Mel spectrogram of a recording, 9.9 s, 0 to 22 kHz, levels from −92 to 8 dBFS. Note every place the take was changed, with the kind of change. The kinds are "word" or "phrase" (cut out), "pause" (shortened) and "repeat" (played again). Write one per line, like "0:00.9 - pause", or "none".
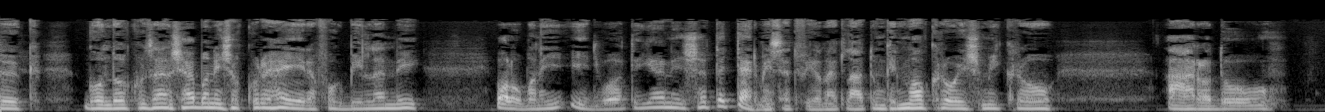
none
